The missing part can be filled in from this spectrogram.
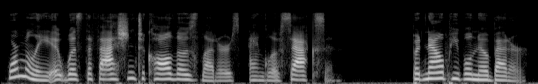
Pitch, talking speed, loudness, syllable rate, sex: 220 Hz, 180 wpm, -19 LUFS, 5.6 syllables/s, female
